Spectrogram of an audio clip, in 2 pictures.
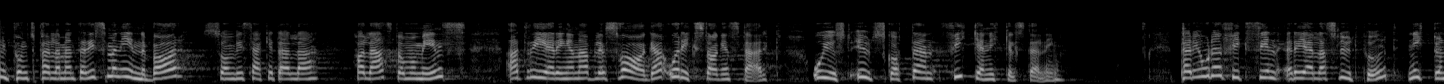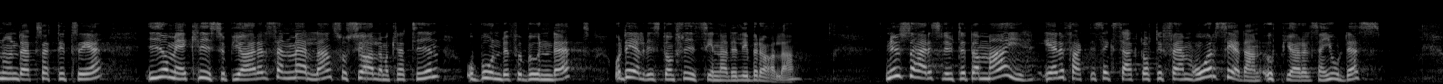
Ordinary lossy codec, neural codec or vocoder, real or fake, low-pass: none; codec, 16 kHz, 16 kbps, FreqCodec, larger model; fake; 7.2 kHz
